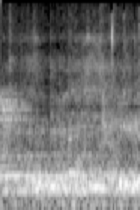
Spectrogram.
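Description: A silver Giribaz pigeon coos nearby, a low, soft, throaty murmur repeating through the moment against a faint background hum.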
